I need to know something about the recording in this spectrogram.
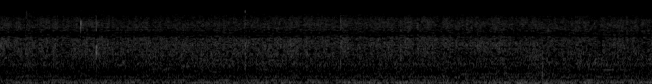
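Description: Faint, steady crackling hiss of the frying pan of creamy pasta sizzling on the stove, with a few soft ticks about a second in.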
